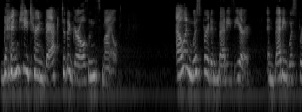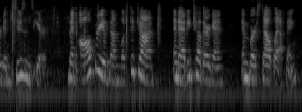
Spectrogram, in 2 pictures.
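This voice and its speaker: A woman's voice: on the high side, normal speed, sharp tone, a little hiss or hum, rough recording. A woman narrating a children's storybook aloud. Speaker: reader.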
